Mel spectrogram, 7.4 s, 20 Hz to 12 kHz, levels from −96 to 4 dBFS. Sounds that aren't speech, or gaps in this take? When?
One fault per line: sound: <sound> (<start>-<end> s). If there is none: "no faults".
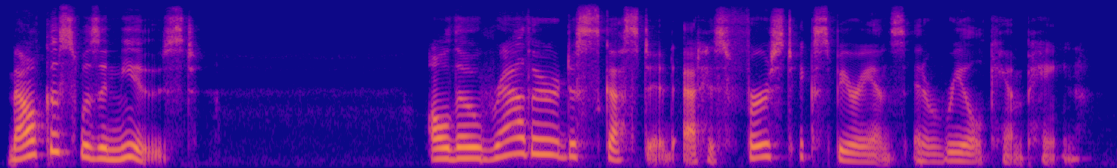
no faults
